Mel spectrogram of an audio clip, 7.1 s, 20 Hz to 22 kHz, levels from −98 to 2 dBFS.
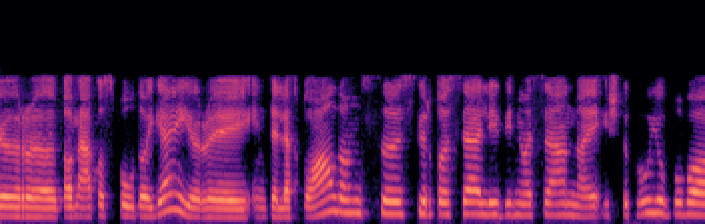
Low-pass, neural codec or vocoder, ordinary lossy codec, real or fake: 5.4 kHz; codec, 24 kHz, 0.9 kbps, WavTokenizer, medium speech release version 2; MP3, 48 kbps; fake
